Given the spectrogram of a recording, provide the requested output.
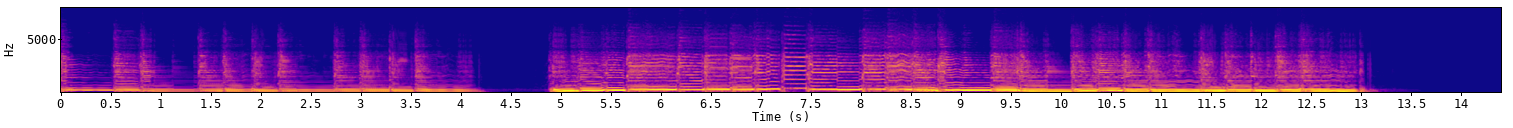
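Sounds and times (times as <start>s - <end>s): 
electric guitar on neck and middle pickups with boost: 0.0s - 13.4s.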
